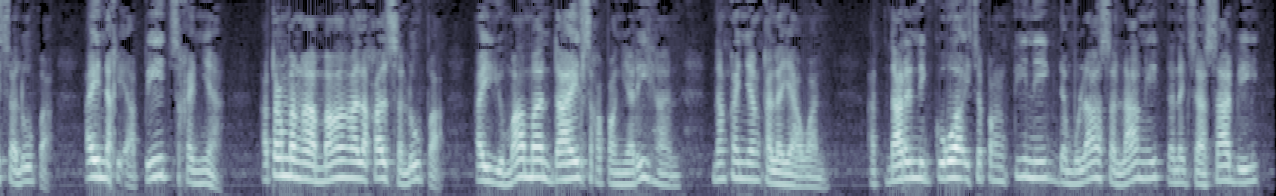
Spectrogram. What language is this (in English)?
Filipino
